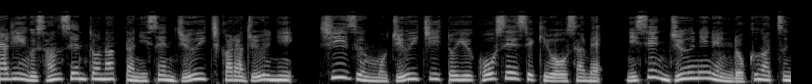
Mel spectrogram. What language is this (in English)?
Japanese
